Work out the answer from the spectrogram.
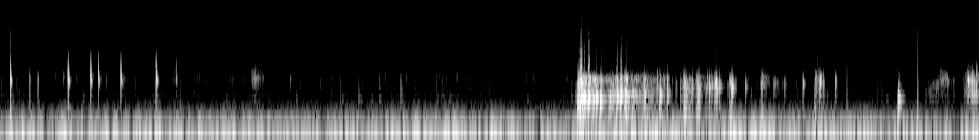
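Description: Low gurgling rumbles and bubbling pops from the belly, building to a long loud growl; ordinary hunger growling after fasting.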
